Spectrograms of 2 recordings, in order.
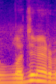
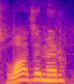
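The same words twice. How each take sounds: First: "Vladimir" as vla-DEE-mir; Russian stress in "Vladimir", second syllable. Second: "Vladimir" as VLAD-i-mir; English stress in "Vladimir", first syllable. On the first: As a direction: put the weight on "DI" in "Vladimir". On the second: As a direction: put the weight on "VLAD" in "Vladimir". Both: Shown as a demonstration. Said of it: "So Vladimir becomes Vladimir".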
